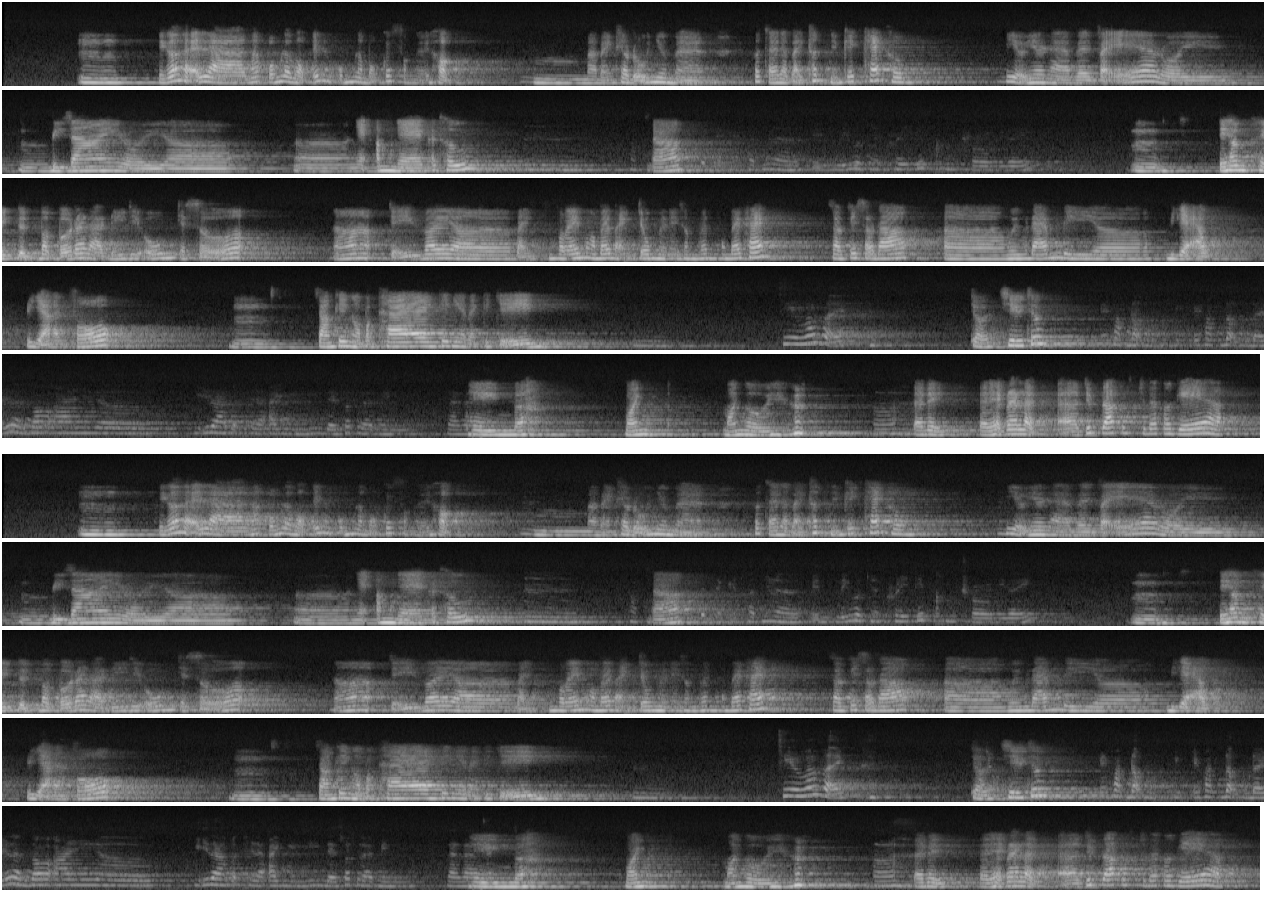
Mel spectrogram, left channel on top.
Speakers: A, on the left (about 80°); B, on the right (about 85°).
A: ừ ừ.
B: À,
A: thì
B: không.
A: có thể là nó cũng là một ý là cũng là một cái phần nghệ thuật
B: Ừ.
A: ừm, mà bạn theo đuổi nhưng mà có thể là bạn thích những cái khác hơn
B: Ừ.
A: ví dụ như là về vẽ rồi ừm, design rồi ờ, ờ, nhạc âm nhạc các thứ
B: Ừm, hoặc
A: đó
B: họ rất là thiên về nghệ thuật như là cái lĩnh vực như là creative control gì đấy
A: ừ. thì hôm thì định bập bữa đó là đi đi uống trà sữa
B: Ừm,
A: đó chị với ờ, bạn với bé con bé bạn chung này xong với một con bé khác sau cái sau đó ờ, nguyên đám đi ờ, đi dạo đi dạo
B: đi
A: thành
B: dạo
A: phố
B: Ừm,
A: ừ. xong cái ngồi bậc thang cái nghe bạn kể chuyện
B: ừm, chill quá vậy
A: trời
B: nói chung
A: siêu
B: là
A: chứ
B: cái, cái hoạt động cái, cái hoạt động đấy là do ai ờ, nghĩ ra vậy hay là anh ấy đề xuất là mình là là
A: thì
B: cách
A: <laughs> mọi mọi người
B: à,
A: tại vì
B: <laughs>
A: tại vì thật ra là ờ, trước đó chúng ta có ghé ờ,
